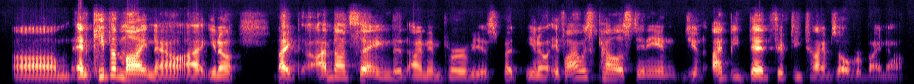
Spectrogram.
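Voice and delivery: ordinary delivery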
